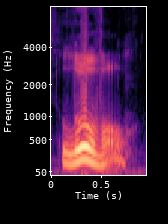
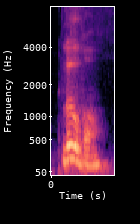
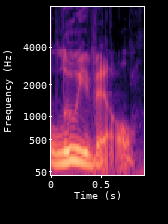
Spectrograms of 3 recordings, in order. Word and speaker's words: Louisville: long time little though the people who live there say it's louisville louisville and it's not louisville okay it's not new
